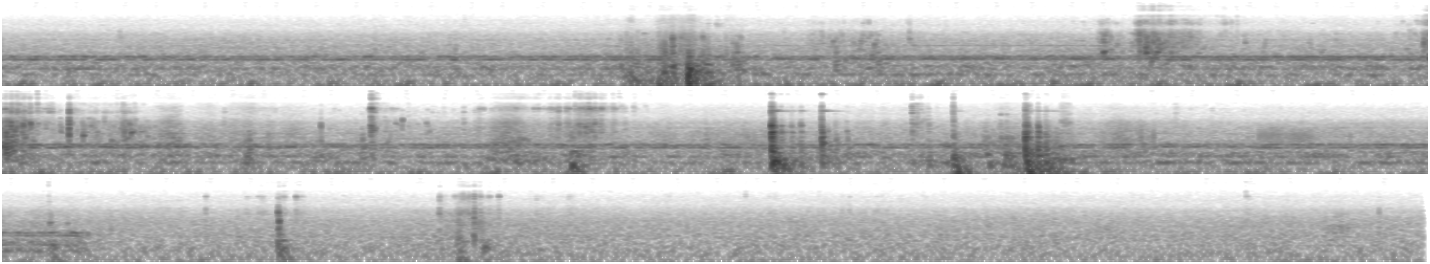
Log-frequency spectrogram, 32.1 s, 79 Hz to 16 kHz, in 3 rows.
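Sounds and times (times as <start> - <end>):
steady hum: 0.0 - 23.4.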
